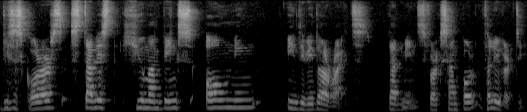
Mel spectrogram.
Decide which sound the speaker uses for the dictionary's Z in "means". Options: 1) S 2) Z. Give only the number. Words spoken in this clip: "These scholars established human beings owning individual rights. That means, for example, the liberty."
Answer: 1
